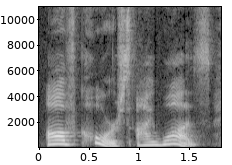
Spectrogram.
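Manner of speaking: ordinary delivery, nothing marked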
